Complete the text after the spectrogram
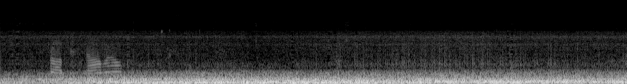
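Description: A distant rocket roars with a deep, low rumble as it climbs.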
